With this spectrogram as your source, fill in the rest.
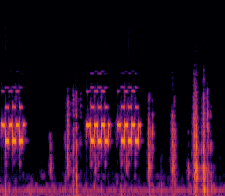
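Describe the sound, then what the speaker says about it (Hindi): A telephone rings in repeated warbling electronic bursts, three rings spaced about a second apart, loud and close, followed by scattered clatter and movement in an indoor scene. "साहब, एमएलए साहब का फोन है।"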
